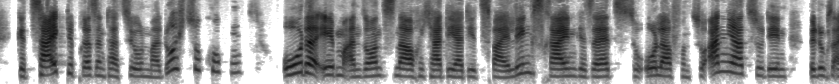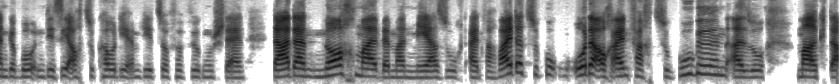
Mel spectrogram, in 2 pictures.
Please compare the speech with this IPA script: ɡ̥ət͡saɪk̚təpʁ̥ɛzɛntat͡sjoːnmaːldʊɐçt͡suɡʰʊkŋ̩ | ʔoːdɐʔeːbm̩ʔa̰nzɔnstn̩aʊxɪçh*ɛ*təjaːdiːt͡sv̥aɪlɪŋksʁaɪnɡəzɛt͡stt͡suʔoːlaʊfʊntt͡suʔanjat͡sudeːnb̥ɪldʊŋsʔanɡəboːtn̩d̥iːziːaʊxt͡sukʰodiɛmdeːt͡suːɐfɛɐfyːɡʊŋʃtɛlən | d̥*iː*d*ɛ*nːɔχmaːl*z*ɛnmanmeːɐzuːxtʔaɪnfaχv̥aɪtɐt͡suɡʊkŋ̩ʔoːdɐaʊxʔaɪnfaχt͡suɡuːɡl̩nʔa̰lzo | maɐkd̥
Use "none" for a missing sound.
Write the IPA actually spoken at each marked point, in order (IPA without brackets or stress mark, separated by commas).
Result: a, aː, a, v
